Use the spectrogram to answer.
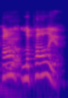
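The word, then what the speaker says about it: LaPaglia: funny I love that Anthony Anthony um leag laalia there there you go there's the correct pronunciation I love I love him he's fantastic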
